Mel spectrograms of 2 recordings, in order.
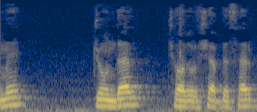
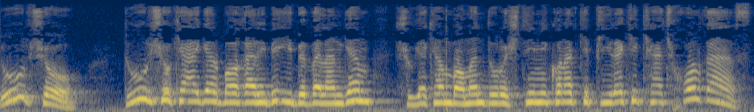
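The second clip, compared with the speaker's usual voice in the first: put-on high-pitched elderly woman character voice; 8 semitones higher than usual. A narrator reads a character's line, spoken in an old woman voice. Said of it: "جندل با صدای پیرزن".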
